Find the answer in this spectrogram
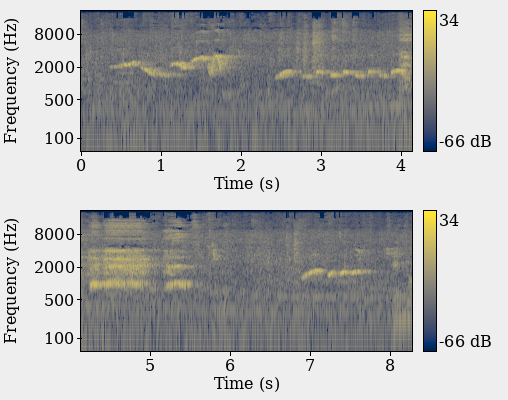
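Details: Murai Aceh, a white-rumped shama, raging through its learned fill-in repertoire: varied clear whistled phrases, some sliding down and some rising, with pauses between, plus a loud harsh burst in the middle and a steady faint hum.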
